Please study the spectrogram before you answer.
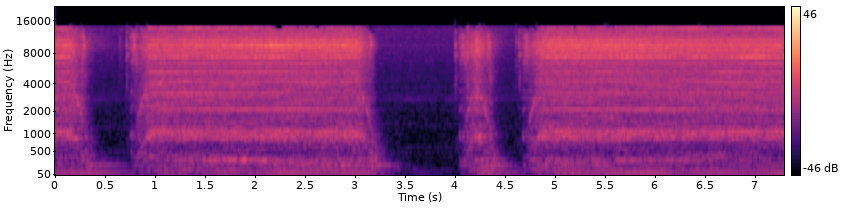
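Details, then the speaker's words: PM-940 CNC mill X axis with a 4.5 Nm (640 oz) closed-loop stepper on 60 VAC, moving at 250 inches a minute: harsh howling screech as it loses steps at excessive speed, without faulting. "so this one did not fault even though you heard when you hear that howling noise that means that the stepper is losing steps"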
